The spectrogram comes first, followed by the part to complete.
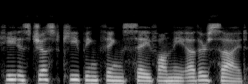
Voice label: woman; DeadFright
